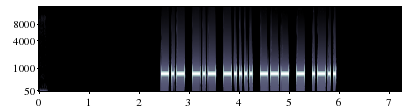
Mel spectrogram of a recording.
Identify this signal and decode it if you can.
Morse code, heard as a keyed tone, about 22 wpm, 700 Hz. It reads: KK6OTL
